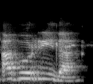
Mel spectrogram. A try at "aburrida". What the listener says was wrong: Get that rolled R in there.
